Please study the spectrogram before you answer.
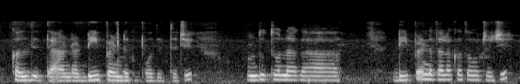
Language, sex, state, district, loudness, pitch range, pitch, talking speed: Tulu, female, Karnataka, Dakshina Kannada, -16 LUFS, 180-210 Hz, 195 Hz, 150 wpm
